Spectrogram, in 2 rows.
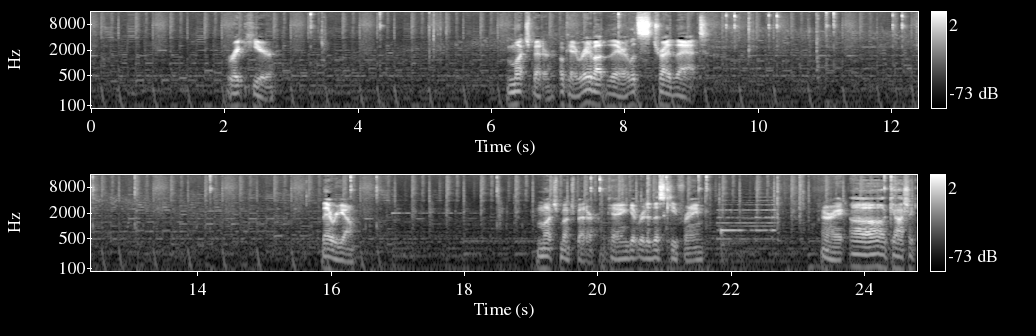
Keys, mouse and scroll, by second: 4.3-7.9 drag, 10.7 Delete, 10.7 right click, 12.2 right click, 14.2-16.3 drag, 19.9 right click, 20.6 Delete, 21.5 click, 21.7 space, 24.3 click, 24.3 space.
